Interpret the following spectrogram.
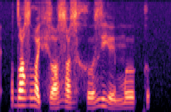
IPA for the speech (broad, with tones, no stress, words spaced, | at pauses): dˤɛ˥zðˤə˩˥ fʲɤ˩˥ zˤə˧z xɤ˩˥zje˩ mɤ˧k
